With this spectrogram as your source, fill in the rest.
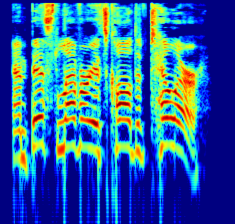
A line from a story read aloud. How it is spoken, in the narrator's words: Violet shouted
